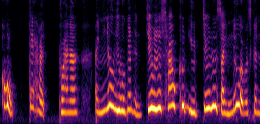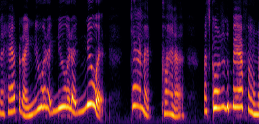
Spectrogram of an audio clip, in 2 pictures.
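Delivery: high, loud imitation of a scolding grandma; exasperated grandma. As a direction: play the fed-up grandmother, rising. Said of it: "her reaction was hilarious".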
